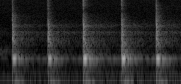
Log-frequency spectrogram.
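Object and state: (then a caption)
Hollow fiberglass stringer extension. Five evenly spaced knocks on a small area of a boat's fiberglass stringer extension near the transom, a section added on previously behind the original stringer. Each knock is a short, hollow-sounding tap with a brief low tone that fades quickly. The section sounds hollow.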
